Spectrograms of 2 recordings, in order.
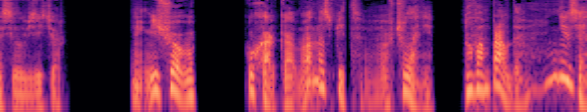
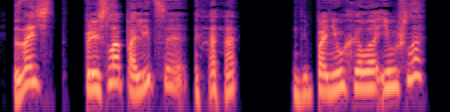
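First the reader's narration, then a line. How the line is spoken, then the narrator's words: Laughing. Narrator (Russian): засмеялся блондин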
